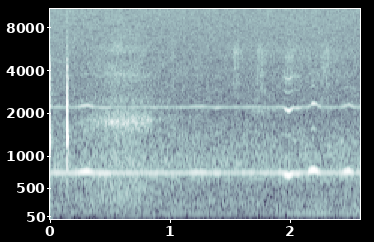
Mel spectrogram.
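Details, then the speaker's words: AlgoForce E1500 Plus gold detector near power lines with high EMI: sensitivity raised above 18 makes a steady hum turn chirpy as threshold peaks exceed the line; unstable threshold from sensitivity set too high, stable again back at 18. "we can hear it's starting to get chirpy, and we can see that the peaks of that heartbeat line is coming up over the threshold line. So, that's not giving us a nice stable threshold."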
